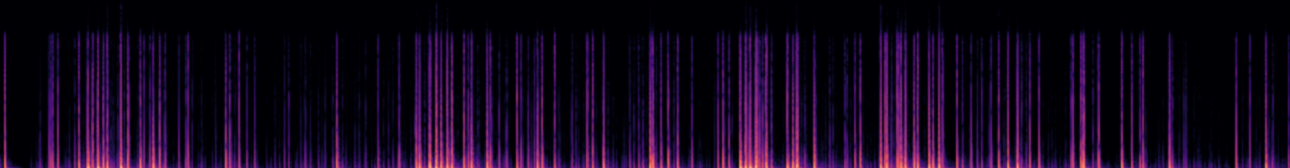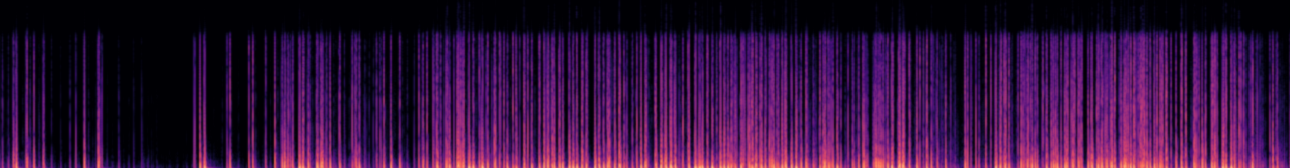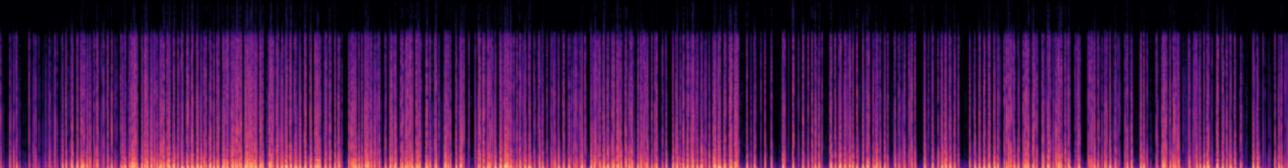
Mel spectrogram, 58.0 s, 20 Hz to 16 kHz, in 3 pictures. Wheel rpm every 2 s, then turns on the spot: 130, 230, 230, 230, 230, 230, 230, 230, 230, 230, 230, 230, 230, 210, 200, 210, 230, 230, 230, 230, 230, 230, 230, 230, 230, 230, 230, 230, 220.
none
